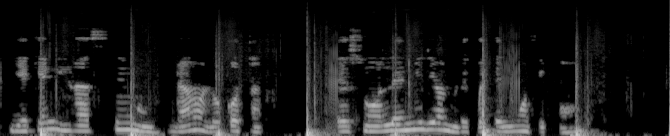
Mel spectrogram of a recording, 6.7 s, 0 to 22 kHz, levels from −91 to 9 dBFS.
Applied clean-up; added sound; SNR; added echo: classical method spectral subtraction.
